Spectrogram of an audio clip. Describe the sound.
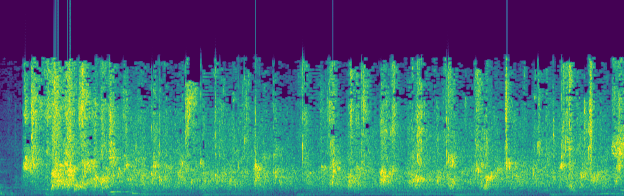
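Church audience clapping hands loudly in praise, a dense, uneven patter with brief louder surges that starts sharply and continues for about six seconds.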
